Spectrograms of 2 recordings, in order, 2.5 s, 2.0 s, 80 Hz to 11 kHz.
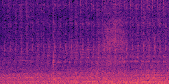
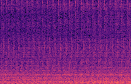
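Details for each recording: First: Suzuki Access BS6 scooter with a running-off complaint, after an idle air control valve modification that allows idle adjustment: a steady, even low putter at idle with no hunting, surging or misses. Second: Suzuki Access BS6 scooter, idle air control valve adjuster tightened: small single-cylinder engine chugs slow and uneven near stalling at too-low idle; idle should stay about 1700 ±100 rpm, lower can stall it.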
